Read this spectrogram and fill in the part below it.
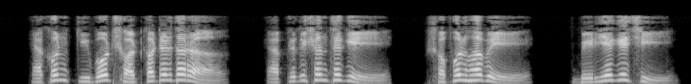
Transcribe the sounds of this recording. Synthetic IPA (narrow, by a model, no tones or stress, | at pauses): ɛkʰonkiboɾɖʃɔɾʈkaʈeɾd̪aɾa | ɛplik̬eʃont̪ʰek̬e | ʃɔfolbʱabe | beɾijeɡet͡ɕʰi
